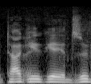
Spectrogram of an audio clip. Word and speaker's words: Takayuki Iizuka: Takayuki Iizuka. Okay, Takayuki Iizuka.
